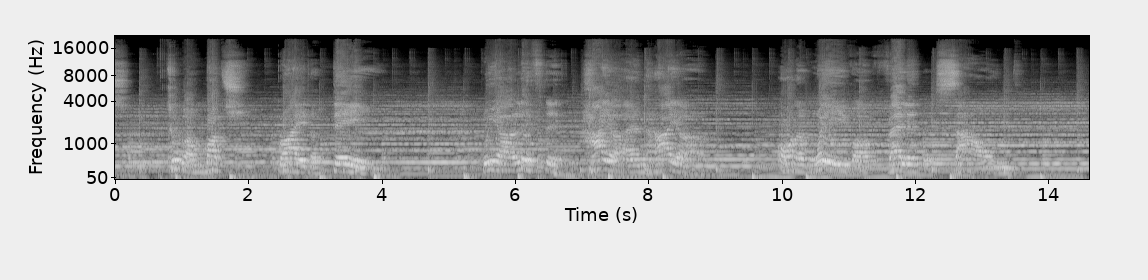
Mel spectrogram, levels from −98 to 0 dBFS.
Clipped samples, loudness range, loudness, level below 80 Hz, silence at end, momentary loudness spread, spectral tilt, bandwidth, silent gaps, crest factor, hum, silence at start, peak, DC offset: under 0.1%; 2 LU; -21 LUFS; -38 dBFS; 0 s; 8 LU; -3.5 dB/octave; over 20 kHz; none; 16 dB; none; 0 s; -4 dBFS; under 0.1%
